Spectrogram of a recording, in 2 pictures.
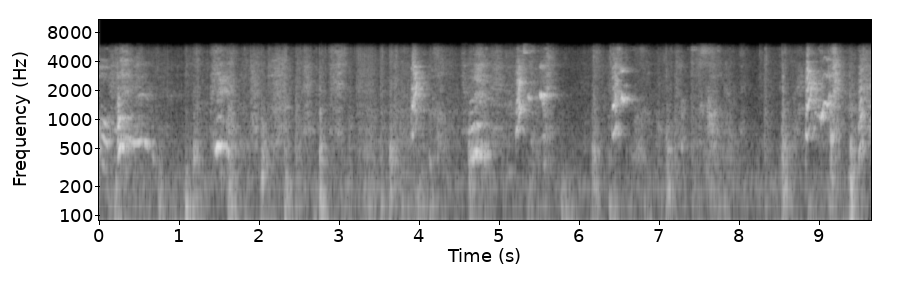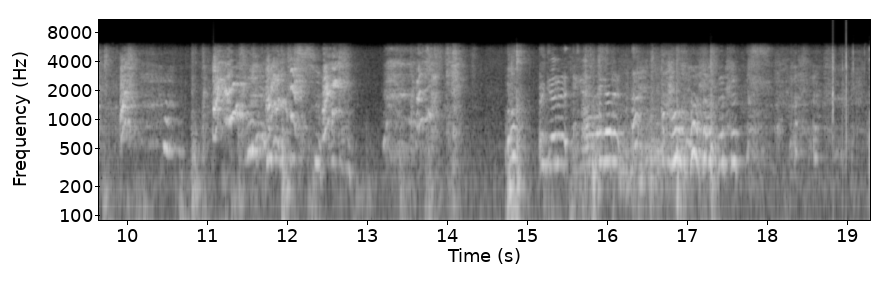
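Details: Pet dog Shirley, frustrated at watching a balloon being played with and then joining the game, whines and yips in rapid bursts, high wavering whimpers broken by short barks, with thuds and a voice in the background.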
